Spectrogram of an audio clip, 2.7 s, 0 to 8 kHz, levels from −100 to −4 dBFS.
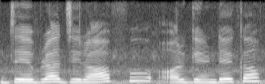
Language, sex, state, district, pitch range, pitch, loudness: Hindi, female, Uttar Pradesh, Lucknow, 235-310 Hz, 245 Hz, -13 LUFS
